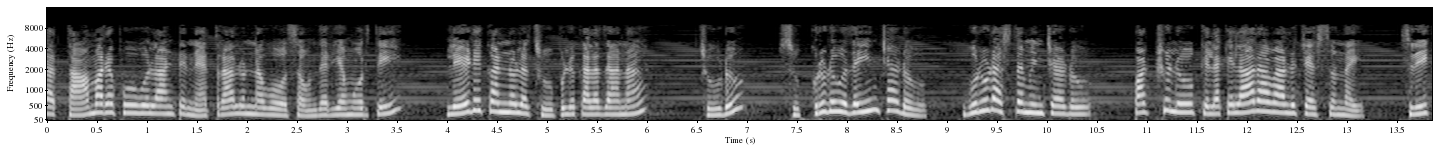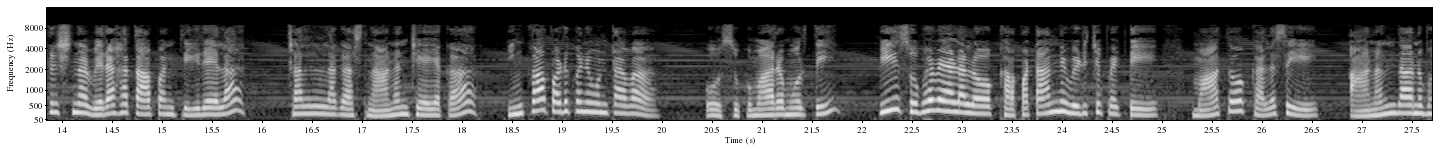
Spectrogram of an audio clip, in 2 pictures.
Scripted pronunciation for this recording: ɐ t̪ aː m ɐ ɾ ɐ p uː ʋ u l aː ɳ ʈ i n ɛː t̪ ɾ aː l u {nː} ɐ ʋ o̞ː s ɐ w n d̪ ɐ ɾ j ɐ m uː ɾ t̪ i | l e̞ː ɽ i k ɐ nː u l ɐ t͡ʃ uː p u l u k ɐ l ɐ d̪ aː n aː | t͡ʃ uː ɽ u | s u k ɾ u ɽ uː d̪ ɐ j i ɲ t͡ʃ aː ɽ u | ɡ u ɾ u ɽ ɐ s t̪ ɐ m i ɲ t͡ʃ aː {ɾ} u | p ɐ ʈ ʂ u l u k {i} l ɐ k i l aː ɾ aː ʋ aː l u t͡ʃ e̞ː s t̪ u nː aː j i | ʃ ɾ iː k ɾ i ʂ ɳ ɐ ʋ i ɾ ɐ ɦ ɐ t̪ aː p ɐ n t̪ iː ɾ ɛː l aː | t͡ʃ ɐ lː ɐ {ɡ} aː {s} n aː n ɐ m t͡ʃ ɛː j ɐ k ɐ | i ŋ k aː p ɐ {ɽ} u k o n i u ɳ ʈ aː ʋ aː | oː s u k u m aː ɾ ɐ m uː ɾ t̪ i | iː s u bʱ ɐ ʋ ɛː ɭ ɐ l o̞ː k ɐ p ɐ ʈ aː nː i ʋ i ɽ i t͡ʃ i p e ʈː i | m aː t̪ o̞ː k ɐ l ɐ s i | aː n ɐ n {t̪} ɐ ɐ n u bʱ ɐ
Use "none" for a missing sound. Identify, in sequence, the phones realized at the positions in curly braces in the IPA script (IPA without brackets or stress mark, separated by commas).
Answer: nː, ɽ, i, ɡ, s, ɽ, d̪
